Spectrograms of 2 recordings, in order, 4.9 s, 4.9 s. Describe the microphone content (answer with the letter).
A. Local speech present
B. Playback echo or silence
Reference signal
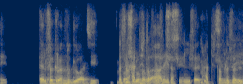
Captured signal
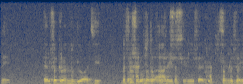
B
